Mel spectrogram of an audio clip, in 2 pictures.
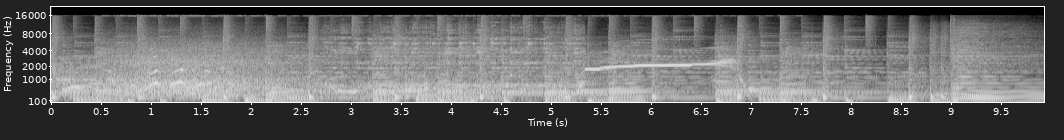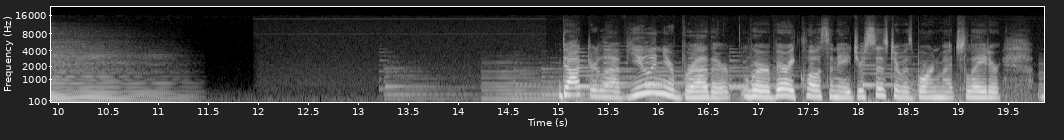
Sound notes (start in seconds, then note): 0.0 rafters cheering; 2.2 jingling; 5.2 moose calling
